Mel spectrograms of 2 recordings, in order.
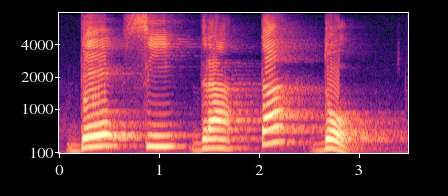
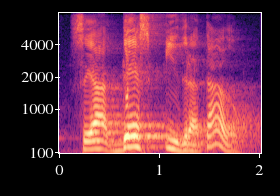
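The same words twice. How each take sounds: First: "Deshidratado" muy lento y fuerte, de-si-dra-ta-do; silabeo fonético. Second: "deshidratado" partido como des-hidratado; pronunciación errónea. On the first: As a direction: separa cada sílaba de "Deshidratado", con la s unida a la i. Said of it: "Esta es la separación fonética". ("Deshidratado" sílaba por sílaba, de-si-dra-ta-do) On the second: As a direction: corta tras "des" en "deshidratado", sin unir la s a la i. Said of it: "Tú no dices". ("deshidratado" mal dicho, des / hidratado) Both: Shown as a demonstration.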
